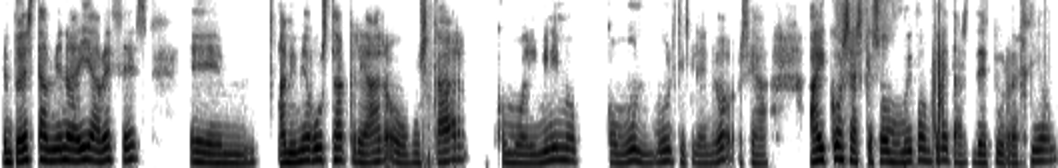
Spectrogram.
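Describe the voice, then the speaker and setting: Low, mellow-voiced woman musing aloud. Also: measured pace, dry recording. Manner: reflective, thinks aloud with frequent tag questions. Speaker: music teacher and percussionist guest. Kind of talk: conversational interview.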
